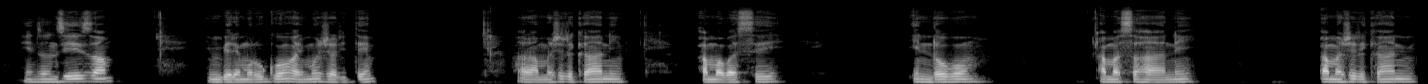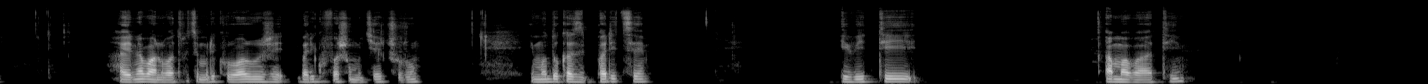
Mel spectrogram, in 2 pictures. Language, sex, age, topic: Kinyarwanda, male, 25-35, health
